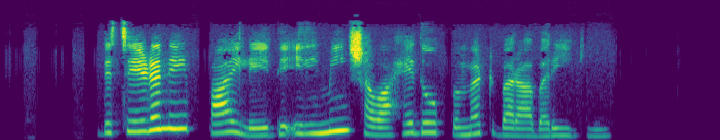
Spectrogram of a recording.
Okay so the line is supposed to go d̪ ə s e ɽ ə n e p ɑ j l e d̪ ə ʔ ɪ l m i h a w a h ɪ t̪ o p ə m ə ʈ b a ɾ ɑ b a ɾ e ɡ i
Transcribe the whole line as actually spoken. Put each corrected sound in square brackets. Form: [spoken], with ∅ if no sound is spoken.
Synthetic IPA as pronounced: d̪ ə [t͡s] e ɽ ə n e p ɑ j l e d̪ ə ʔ ɪ l m i [ʃ] a w [ɑ] h ɪ [d̪] o p ə m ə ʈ b a ɾ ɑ b a ɾ e ɡ i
